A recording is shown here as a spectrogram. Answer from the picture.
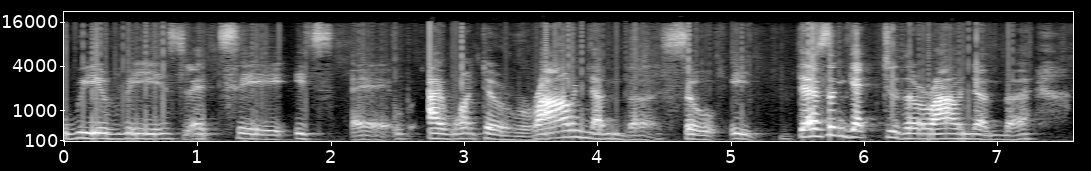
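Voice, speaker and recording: A woman's very deep, low voice in a southern Chinese accent, at a very slow pace with lively intonation. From Mauritius. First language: Hakka. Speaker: community leader and award recipient. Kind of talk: interview.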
